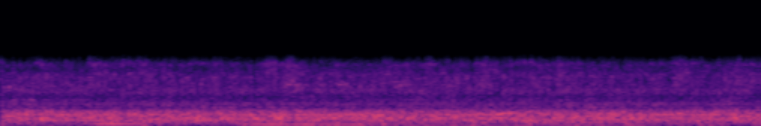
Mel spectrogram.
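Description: A steady low hum with background noise, like a running machine, holding even throughout.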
